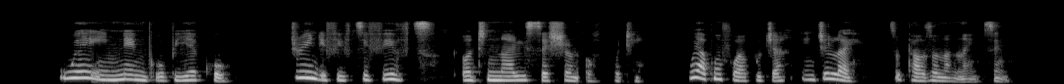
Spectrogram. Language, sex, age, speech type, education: Nigerian Pidgin, female, 30-45, spontaneous, tertiary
